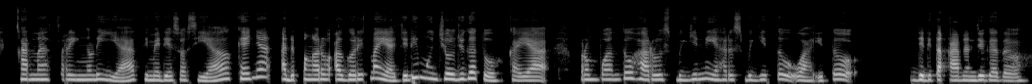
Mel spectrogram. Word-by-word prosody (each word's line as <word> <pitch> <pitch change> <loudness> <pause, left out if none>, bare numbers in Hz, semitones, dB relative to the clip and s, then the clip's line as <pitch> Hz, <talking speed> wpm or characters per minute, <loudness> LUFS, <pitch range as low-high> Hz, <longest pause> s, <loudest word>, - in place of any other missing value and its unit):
karena 230 -1 +2
sering 220 -1 0
liat 205 -3 -1
di 215 - -1
media 195 -1 +1
sosial 195 +4 -1
kayaknya 320 +7 +1
ada 220 -3 +2
pengaruh 225 +1 +1
algoritma 225 +5 +2
ya, 175 -6 +2
jadi 205 - +3
muncul 250 -3 +2
juga 265 +4 +3
tuh 180 -7 -1
kayak 185 -2 -1 0.3
perempuan 230 +1 -1
tuh 280 - +2
harus 220 -1 +1
begini, 225 +3 -1
harus 215 +1 -4
begitu, 215 +4 -3
wah 180 -3 -1
itu 180 +7 -2 0.6
jadi 205 +1 +3
tekanan 195 -1 +1
juga 200 -1 +2
tuh. 165 -1 -3
215 Hz, 165 wpm, -23 LUFS, 195-235 Hz, 0.6 s, jadi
